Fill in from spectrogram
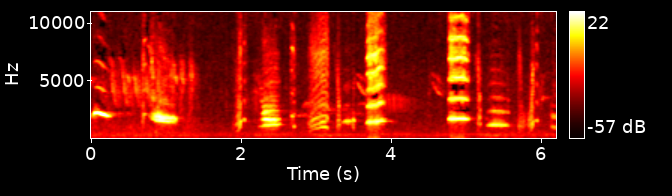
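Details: Song of a Eurasian bullfinch: a quiet, rambling string of creaky, grating notes, rising and falling whistled slurs and brief crackles at irregular intervals.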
